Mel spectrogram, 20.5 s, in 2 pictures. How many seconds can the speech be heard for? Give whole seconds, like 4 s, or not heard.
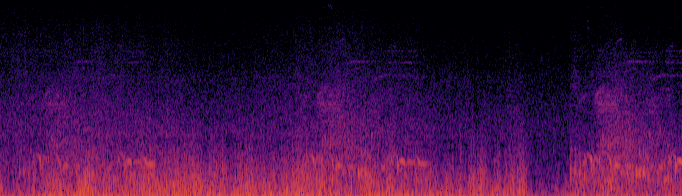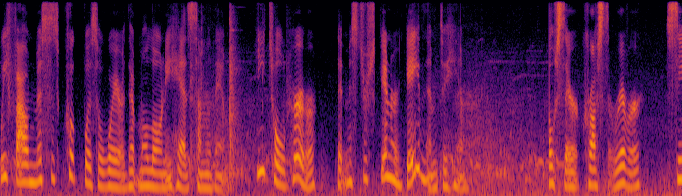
9 s.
